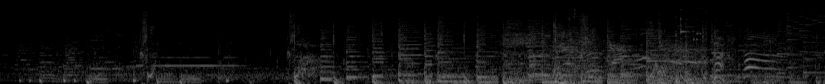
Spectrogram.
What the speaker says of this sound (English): I could use a bit of help smashing away this giant icebox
